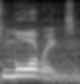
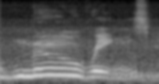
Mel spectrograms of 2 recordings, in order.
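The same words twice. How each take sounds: First: "moorings" as one word starting with moor; correct pronunciation. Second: "moo rings" split as two drawn-out words; mispronounced moorings. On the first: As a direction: say "moorings" with an r in the first syllable. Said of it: "It's pronounced moorings". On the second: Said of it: "not moo like a cow". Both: Acted.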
